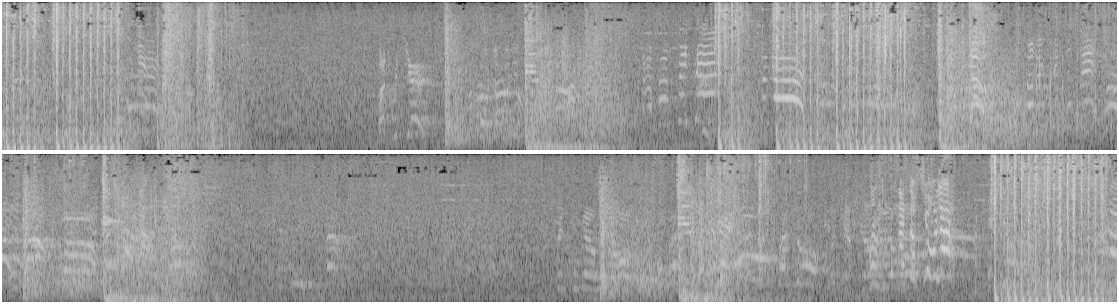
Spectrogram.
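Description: A mounted machine gun fires in rapid, heavy bursts.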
